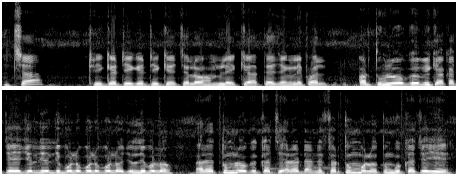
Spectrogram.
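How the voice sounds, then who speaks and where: A man hosting a kids' toy video, narrating with excitement and repeating his exclamations over and over. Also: high-pitched, fast, slight background noise. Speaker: host narrating toy play for kids. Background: background music.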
